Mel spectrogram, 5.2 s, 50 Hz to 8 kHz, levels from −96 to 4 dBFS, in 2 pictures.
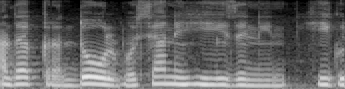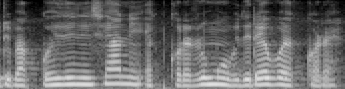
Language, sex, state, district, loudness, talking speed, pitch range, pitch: Chakma, female, Tripura, Unakoti, -16 LUFS, 185 wpm, 190-220 Hz, 210 Hz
